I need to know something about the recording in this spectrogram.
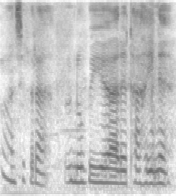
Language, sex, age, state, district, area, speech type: Bodo, female, 30-45, Assam, Udalguri, rural, spontaneous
